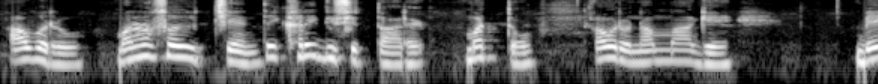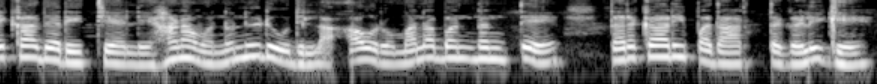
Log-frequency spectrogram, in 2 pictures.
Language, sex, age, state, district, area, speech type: Kannada, male, 18-30, Karnataka, Shimoga, rural, spontaneous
